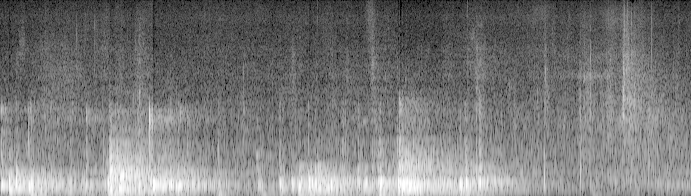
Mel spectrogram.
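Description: Handling noise from a live stage microphone being moved and adjusted on its stand, heard through the hall's PA: several bursts of rumbling thuds and scrapes that die away near the end.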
